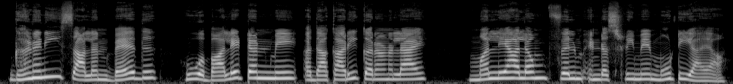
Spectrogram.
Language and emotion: Sindhi, neutral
